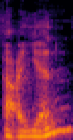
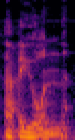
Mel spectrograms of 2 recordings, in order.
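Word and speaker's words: أعين: I'd like to point out the correct pronunciation of the name of Zurara's father is A'yan and not A'yun.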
